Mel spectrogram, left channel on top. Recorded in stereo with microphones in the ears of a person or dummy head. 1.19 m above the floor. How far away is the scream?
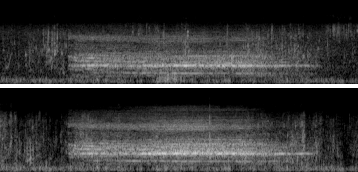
About 1.8 m.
